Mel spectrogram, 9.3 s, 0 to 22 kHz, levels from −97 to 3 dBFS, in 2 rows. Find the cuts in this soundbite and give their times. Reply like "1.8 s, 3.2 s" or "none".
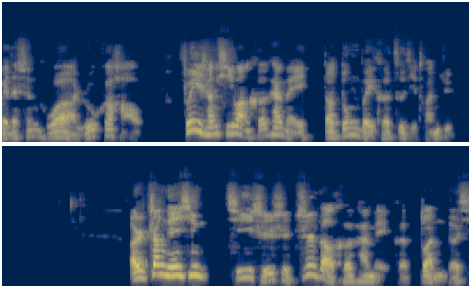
none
